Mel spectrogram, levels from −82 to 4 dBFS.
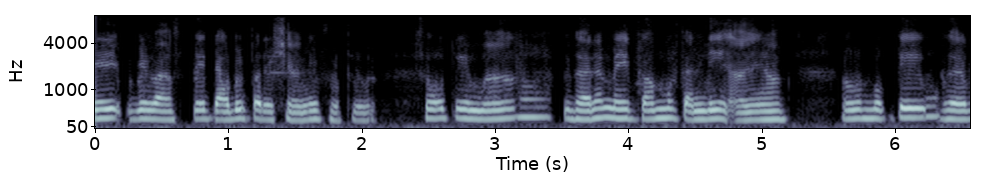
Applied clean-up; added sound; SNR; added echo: neural diffusion model UNIVERSE++.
